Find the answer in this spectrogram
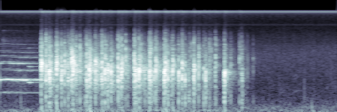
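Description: A small group of people applauding, with quick irregular claps that start suddenly and die away after about two and a half seconds. A held music chord ends just as the clapping begins.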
